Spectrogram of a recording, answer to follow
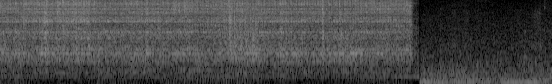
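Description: Sandpaper on a wooden sanding block rubbed back and forth along the steel blade of an axe head, a steady scratchy hiss as the blade flat is smoothed. It stops abruptly about three seconds in.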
